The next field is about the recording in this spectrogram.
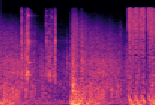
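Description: Gunshots ring out in a hip-hop track: a few loud, sharp bursts of gunfire separated by short gaps, each with a brief noisy tail.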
